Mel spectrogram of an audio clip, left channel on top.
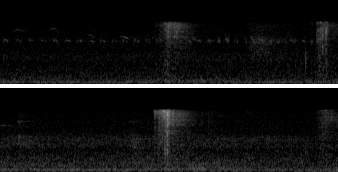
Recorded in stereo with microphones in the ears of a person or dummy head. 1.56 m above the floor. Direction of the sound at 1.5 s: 50° right (ahead or behind).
